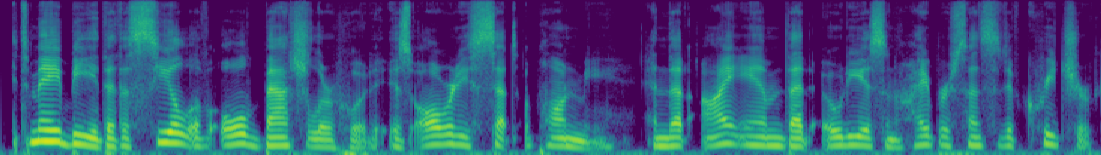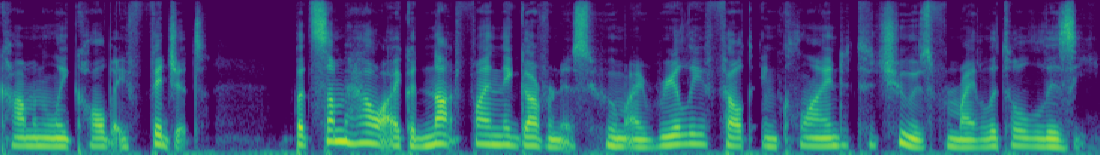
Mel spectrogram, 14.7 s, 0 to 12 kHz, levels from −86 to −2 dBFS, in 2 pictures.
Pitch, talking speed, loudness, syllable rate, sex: 140 Hz, 190 wpm, -21 LUFS, 5.5 syllables/s, male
